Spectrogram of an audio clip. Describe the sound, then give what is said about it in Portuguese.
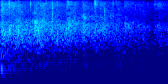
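An audience claps steadily for a pastor, a dense wash of many hands that carries on without a break and slowly eases off toward the end. No voices can be heard. “Vamos aplaudir, gente.”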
